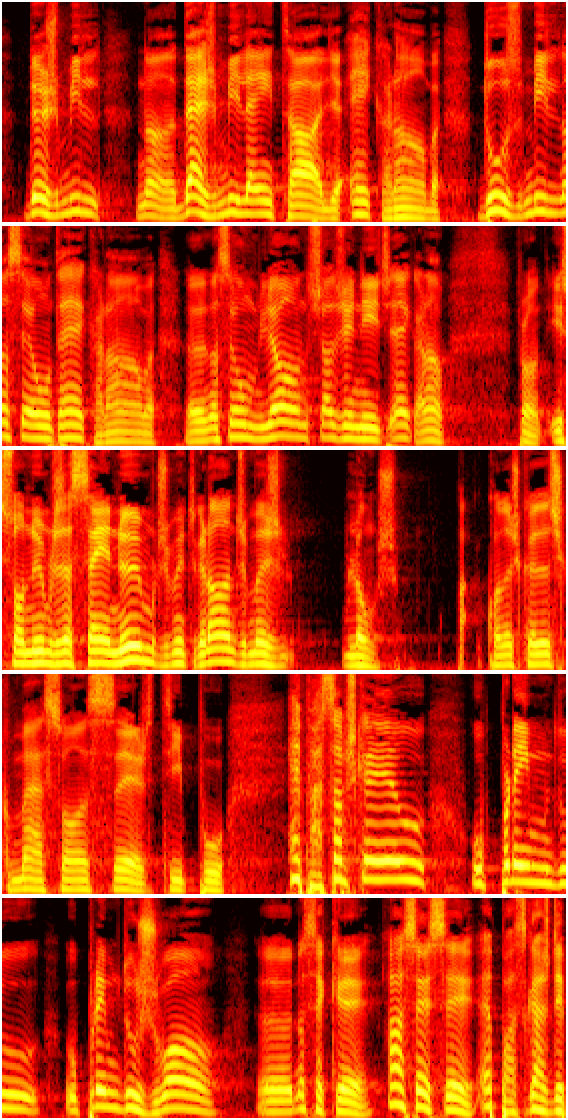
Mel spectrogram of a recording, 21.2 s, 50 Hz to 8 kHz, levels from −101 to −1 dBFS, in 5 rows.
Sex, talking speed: male, 185 wpm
